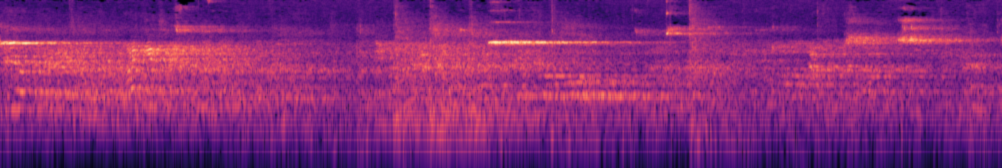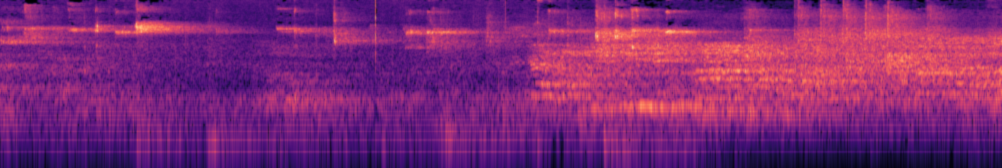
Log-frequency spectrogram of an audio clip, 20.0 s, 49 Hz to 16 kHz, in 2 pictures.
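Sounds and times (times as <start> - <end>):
players shouting in hall: 15.3 - 20.0.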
